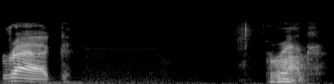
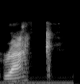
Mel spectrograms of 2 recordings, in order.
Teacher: Last one here is the G sound at the end of this word. It's a G instead of a K sound. Okay, the K is an unvoiced sound. That would be rack. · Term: voice sound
